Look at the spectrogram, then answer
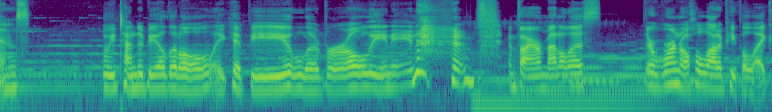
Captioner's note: chuckles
